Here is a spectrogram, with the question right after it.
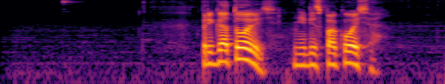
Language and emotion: Russian, neutral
